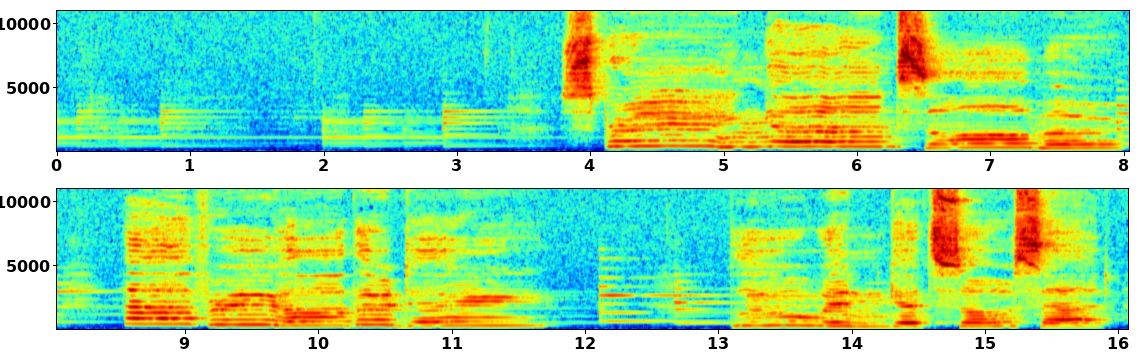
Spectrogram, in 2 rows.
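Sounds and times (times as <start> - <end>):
quiet musical accompaniment: 0.0 - 16.0
woman singing a ballad: 3.8 - 11.8, 13.1 - 16.0.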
